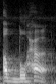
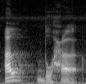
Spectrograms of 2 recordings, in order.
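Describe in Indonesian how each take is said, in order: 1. Bunyi l melebur ke konsonan ganda yang mengikutinya. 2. Bunyi l dibaca jelas sebelum konsonan itu. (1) "cara bacaan contoh di sini" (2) "Tidak boleh membaca"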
